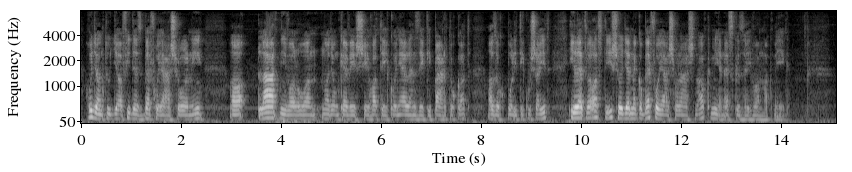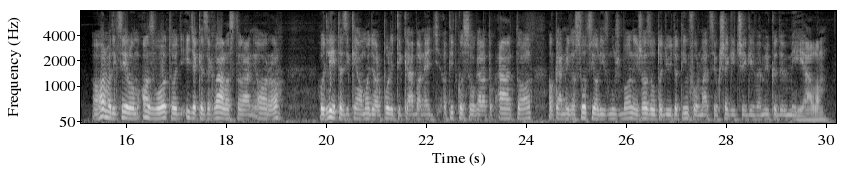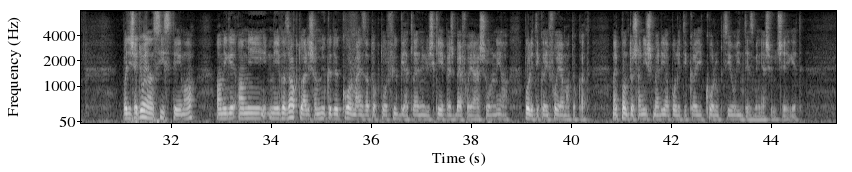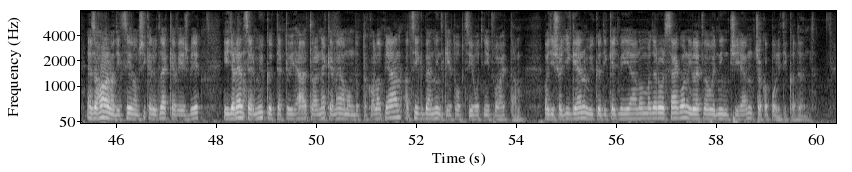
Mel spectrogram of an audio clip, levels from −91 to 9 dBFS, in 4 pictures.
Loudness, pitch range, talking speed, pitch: -21 LUFS, 115-135 Hz, 115 wpm, 125 Hz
